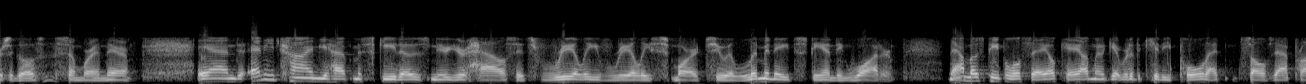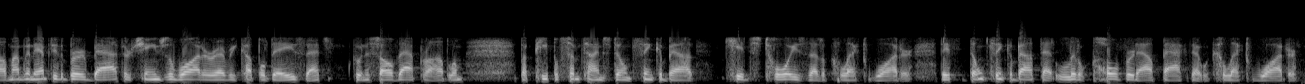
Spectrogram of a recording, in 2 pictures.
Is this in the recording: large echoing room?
no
